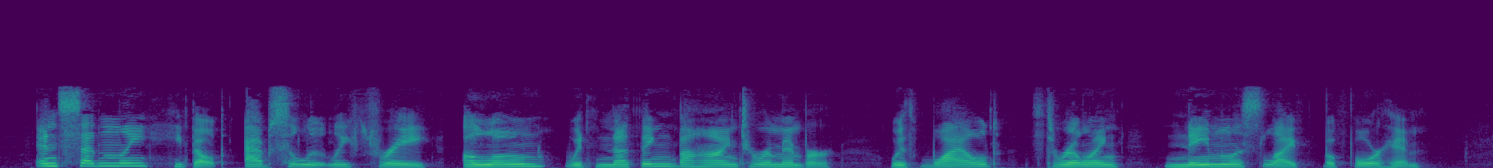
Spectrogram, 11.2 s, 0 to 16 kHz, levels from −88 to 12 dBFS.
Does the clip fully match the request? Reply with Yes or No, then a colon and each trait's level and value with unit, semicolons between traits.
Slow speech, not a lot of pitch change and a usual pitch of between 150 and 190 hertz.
Yes: slow, 100 wpm; narrow, 2.2 semitones; medium, 185 Hz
